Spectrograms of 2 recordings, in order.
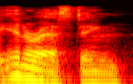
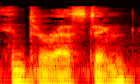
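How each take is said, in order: First: The T in the middle is left out. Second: The T in the middle is clearly pronounced. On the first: "you skip the T altogether, that sounds kind of lazy and sloppy" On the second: "pronounce that T interesting. It sounds like an overcorrection to me"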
